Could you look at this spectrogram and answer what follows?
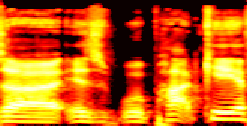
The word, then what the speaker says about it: Wupatki: And I think is Wupatki, if I'm pronouncing that right.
